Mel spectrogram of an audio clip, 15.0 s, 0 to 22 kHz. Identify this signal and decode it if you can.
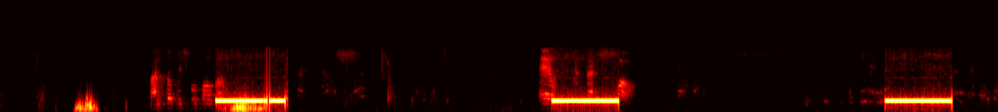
Ringback tone (Europe, 425 Hz), with speech.
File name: out- -2007- - - .43138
